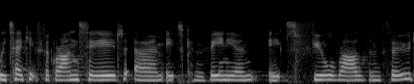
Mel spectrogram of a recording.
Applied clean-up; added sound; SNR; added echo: none; none; none; none.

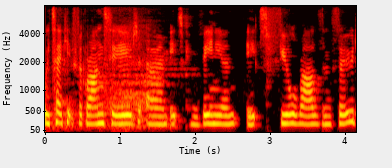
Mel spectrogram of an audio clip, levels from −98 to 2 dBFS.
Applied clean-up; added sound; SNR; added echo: classical method Wiener filter.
